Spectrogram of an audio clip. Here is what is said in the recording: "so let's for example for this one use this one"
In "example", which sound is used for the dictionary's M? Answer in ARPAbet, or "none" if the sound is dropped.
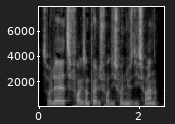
none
